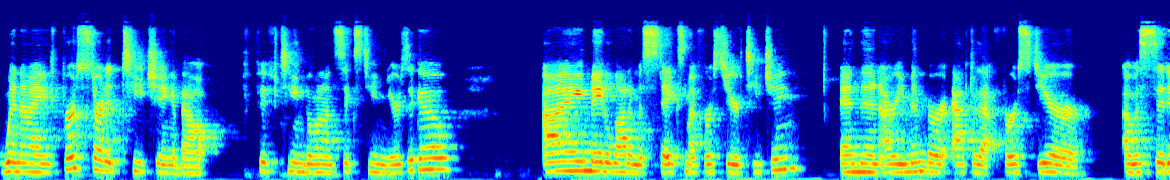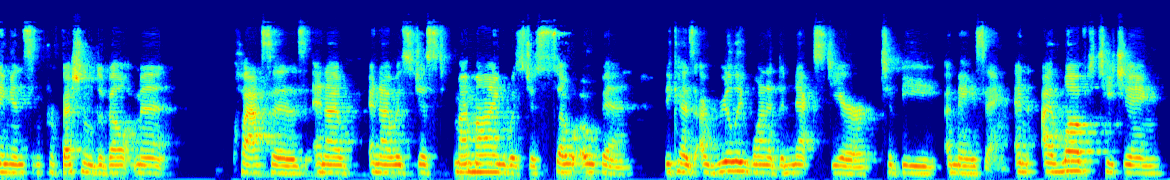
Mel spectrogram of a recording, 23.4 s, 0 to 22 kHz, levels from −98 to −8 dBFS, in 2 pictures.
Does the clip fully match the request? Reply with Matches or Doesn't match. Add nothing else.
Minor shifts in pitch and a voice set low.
Doesn't match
